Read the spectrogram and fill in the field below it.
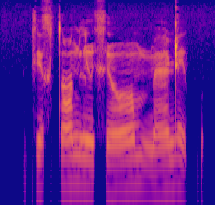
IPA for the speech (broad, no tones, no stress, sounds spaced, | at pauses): kʲ ə˞ x t ɑ̃ n lʲ ũ xʲ ɔ̃ː mː æ̃ ɖ ɪː kʷ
